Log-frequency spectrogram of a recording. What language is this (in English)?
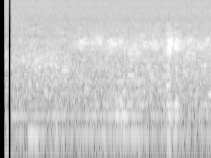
Urdu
